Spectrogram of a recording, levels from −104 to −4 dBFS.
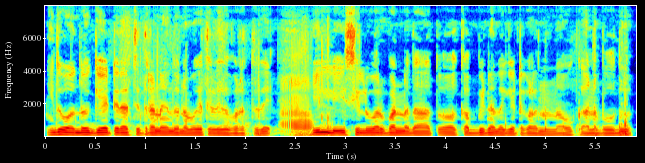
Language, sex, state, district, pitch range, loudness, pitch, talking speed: Kannada, male, Karnataka, Koppal, 105-115 Hz, -16 LUFS, 110 Hz, 170 wpm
